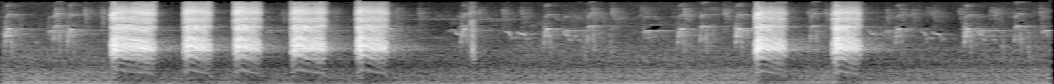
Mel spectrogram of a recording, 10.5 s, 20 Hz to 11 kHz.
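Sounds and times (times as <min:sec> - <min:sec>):
low steady rumble: 0:00.0 - 0:10.5
northern crested caracara giving harsh grating calls: 0:01.1 - 0:04.2, 0:07.5 - 0:08.9.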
